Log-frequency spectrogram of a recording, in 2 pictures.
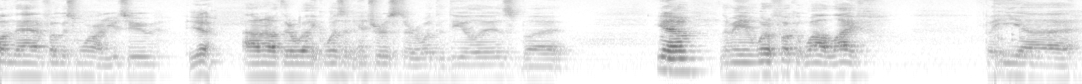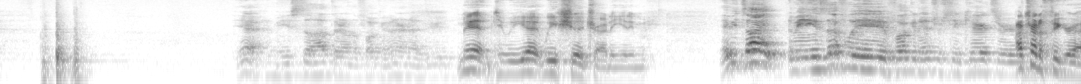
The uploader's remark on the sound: Folks the sound on this isn't the best, we had a recorder problem. The sound on this isn't the best, we had a recorder problem and tries to record this two weeks in a row, some type of curse. It's like the old days, still listenable but you'll wanna crank it.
